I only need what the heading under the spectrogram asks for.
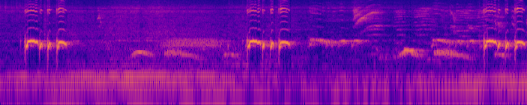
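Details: Loud, long-breathed local Javanese zebra dove singing its natural song, used as a lure to make rivals answer: three rapid rolling coo bursts with clicks, separated by softer slurred lower notes and faint murmuring background.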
